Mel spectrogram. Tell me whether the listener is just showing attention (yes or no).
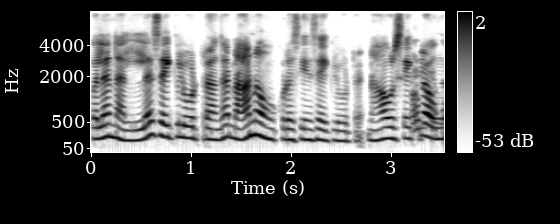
no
